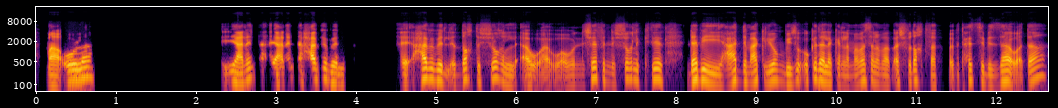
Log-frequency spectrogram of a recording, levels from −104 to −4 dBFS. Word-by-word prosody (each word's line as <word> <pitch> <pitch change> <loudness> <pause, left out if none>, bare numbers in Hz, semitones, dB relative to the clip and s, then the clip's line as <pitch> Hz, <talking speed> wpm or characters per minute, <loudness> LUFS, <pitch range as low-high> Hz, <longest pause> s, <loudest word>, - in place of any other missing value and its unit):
معقولة؟ 145 - +5 1.6
يعني - - +5
أنت - - -5 0.2
يعني - - +7
أنت - - -4
حابب 155 -3 +4
ال 110 -3 -1 0.7
آآ - - -1
حابب 155 -1 +4
الضغط 145 +2 -1
الشُغل، 135 -12 -4
أو 100 0 +1
أو 100 - -5
أو 100 - -15
شايف 165 +11 -2
إن 120 - -15
الشُغل 155 +7 -5
الكتير 150 +2 -2 0.3
ده 140 - +6
بيعدّي 130 -1 +1
معاك 120 - +2
اليوم، 135 +2 -2
بيزقه 110 -2 -4
كده، 155 -3 +3
لكن 115 -4 -1
لمّا 95 +3 -6
مثلًا 130 -3 -3
ما 105 - -5
يبقاش 100 - -3
في - - -6
ضغط، - - -3
فبتحس - - -6
بالزهق 105 +7 +1
وقتها؟ 155 - 0
135 Hz, 160 wpm, -25 LUFS, 110-150 Hz, 1.6 s, يعني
